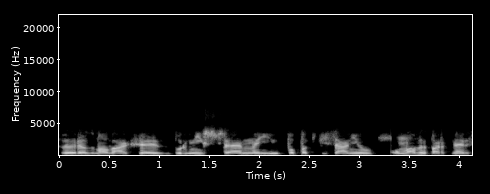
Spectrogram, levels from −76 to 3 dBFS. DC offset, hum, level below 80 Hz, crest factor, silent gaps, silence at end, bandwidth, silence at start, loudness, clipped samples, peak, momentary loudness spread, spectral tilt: under 0.1%; none; -76 dBFS; 14 dB; none; 0.05 s; 4.4 kHz; 0 s; -20 LUFS; under 0.1%; -4 dBFS; 4 LU; -7.5 dB/octave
